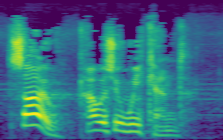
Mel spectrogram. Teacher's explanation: you say so with slightly high intonation and then ask your small talk question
